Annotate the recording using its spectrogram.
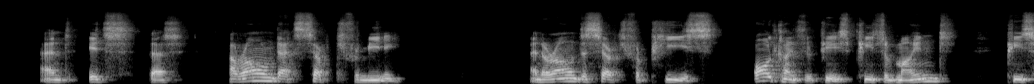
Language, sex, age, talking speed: English, male, 60-79, 130 wpm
